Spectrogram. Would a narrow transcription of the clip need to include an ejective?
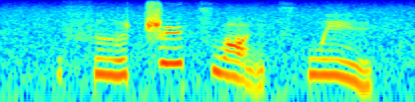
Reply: no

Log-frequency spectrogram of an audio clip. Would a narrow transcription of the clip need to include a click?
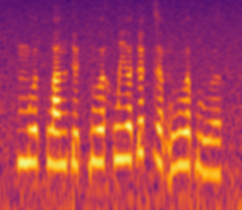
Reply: no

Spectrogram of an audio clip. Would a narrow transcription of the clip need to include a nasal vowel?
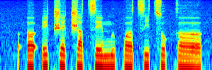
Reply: no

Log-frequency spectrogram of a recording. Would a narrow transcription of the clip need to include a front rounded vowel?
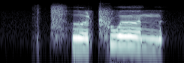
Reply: no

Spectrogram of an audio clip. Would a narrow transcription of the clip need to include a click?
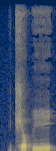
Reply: no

